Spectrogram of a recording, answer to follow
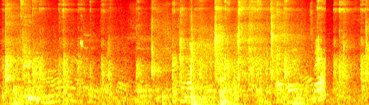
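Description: A table tennis rally: the ball is struck back and forth by rackets and bounces on the table in a quick run of sharp clicks. People can be heard talking in the background throughout.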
